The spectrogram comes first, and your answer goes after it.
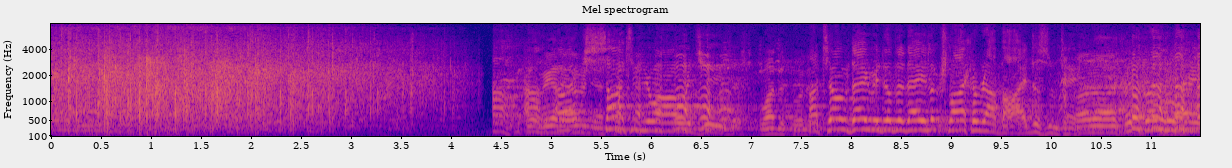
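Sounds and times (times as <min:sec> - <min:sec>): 
audience applause: 0:00.0 - 0:04.4
laughter: 0:04.4 - 0:07.4, 0:09.9 - 0:11.4
speech: 0:05.3 - 0:11.4.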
